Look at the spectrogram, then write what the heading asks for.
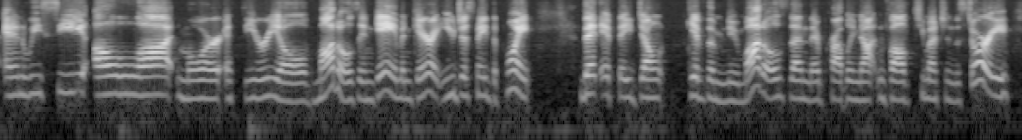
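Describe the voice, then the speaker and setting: A woman's voice: lowish voice, fairly bright tone, dry recording, lo-fi sound. A woman co-hosting a podcast in casual chat, talking enthusiastically with plenty of slang. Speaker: podcast co-host. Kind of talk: casual chat about game lore.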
